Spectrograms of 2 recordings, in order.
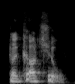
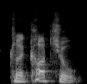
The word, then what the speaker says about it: Klekociuk: Klekociuk. Oh, say that again. Klekociuk. Klekociuk. So you don't really say the final K? Sometimes but well, it just depends on what mood I'm in. Klekociuk is probably the variation,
